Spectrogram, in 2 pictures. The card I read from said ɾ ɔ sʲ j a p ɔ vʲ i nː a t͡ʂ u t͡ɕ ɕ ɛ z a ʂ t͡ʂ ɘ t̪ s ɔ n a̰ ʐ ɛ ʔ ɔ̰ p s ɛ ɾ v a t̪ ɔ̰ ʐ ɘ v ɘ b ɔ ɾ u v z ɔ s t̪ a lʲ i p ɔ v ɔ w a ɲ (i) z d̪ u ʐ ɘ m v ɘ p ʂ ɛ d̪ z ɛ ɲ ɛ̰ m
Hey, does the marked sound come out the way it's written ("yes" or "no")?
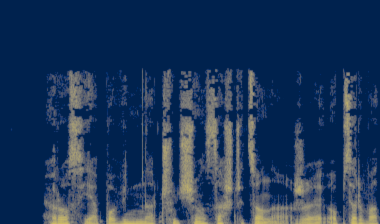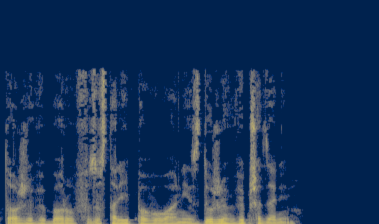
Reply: yes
